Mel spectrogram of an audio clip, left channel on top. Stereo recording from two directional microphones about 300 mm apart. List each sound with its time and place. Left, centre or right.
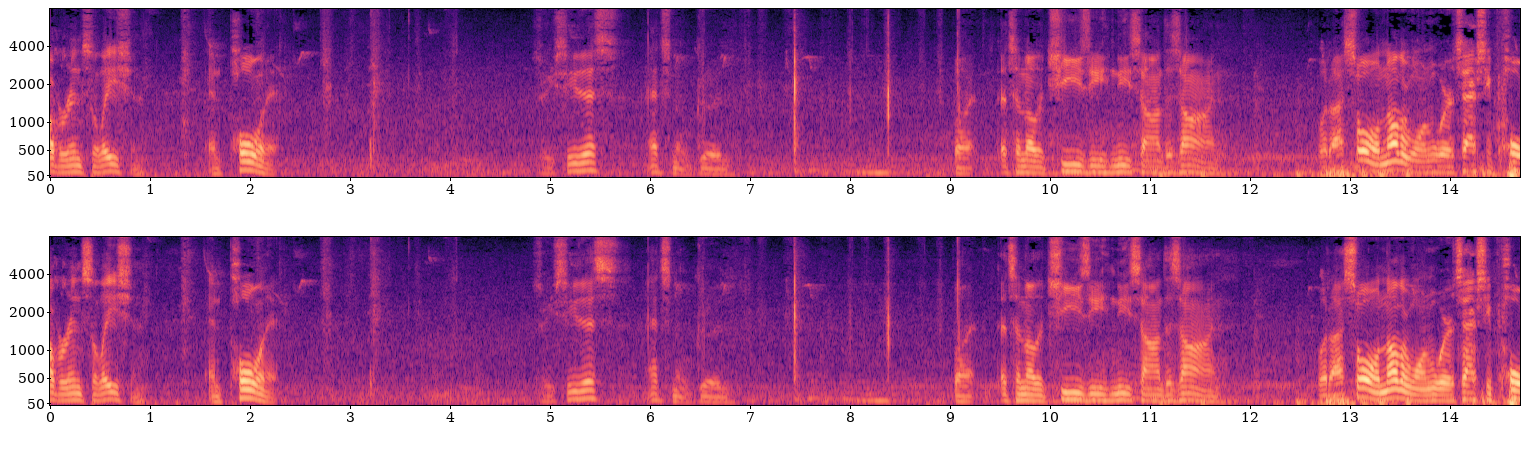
0.0 s speech: centre
5.0 s speech: centre
9.5 s speech: centre
12.6 s speech: centre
